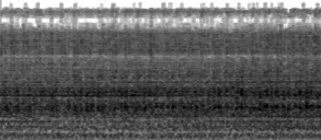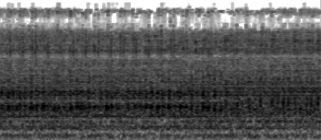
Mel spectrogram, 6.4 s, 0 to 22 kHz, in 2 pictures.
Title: 2018 Lexus IS 300 bad water pump sound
